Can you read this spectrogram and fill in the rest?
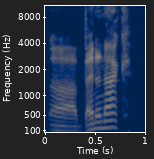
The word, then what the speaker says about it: Benenoch: I think how you pronounce it is Benenoch, B-E-N-E-N-O-C-H.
